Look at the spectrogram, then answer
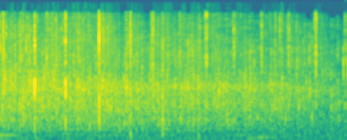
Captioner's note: applause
